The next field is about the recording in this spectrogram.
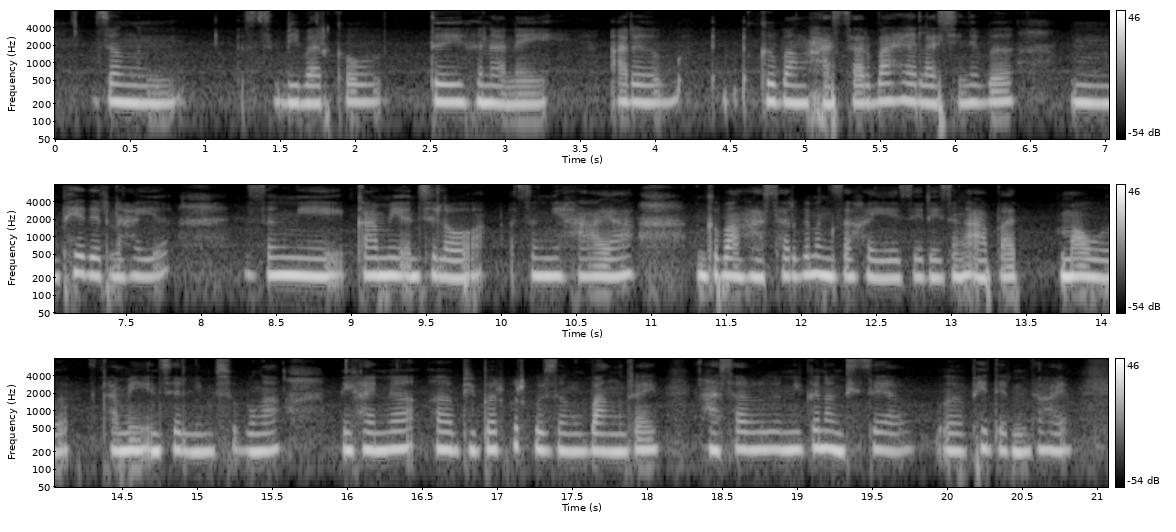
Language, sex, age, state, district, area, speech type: Bodo, female, 18-30, Assam, Kokrajhar, rural, spontaneous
